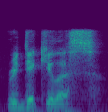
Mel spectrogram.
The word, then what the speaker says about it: ridiculous: to ridic you okay this is going to be an EU sound for that U so ridiculous ridiculous good one more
